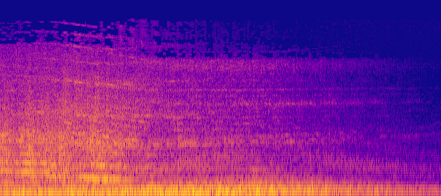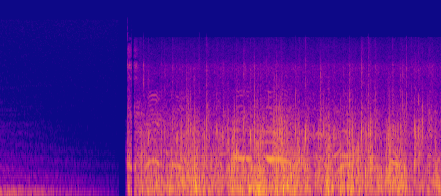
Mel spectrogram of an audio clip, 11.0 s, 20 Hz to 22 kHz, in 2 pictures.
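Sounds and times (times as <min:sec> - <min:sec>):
deep rumbling cinematic swell: 0:00.0 - 0:06.6.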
